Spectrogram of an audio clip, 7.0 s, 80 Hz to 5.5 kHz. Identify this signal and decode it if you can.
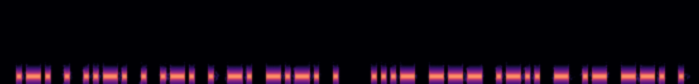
Morse code, heard as a keyed tone, about 25 wpm, 600 Hz. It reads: REFERENCE VOLTAGE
